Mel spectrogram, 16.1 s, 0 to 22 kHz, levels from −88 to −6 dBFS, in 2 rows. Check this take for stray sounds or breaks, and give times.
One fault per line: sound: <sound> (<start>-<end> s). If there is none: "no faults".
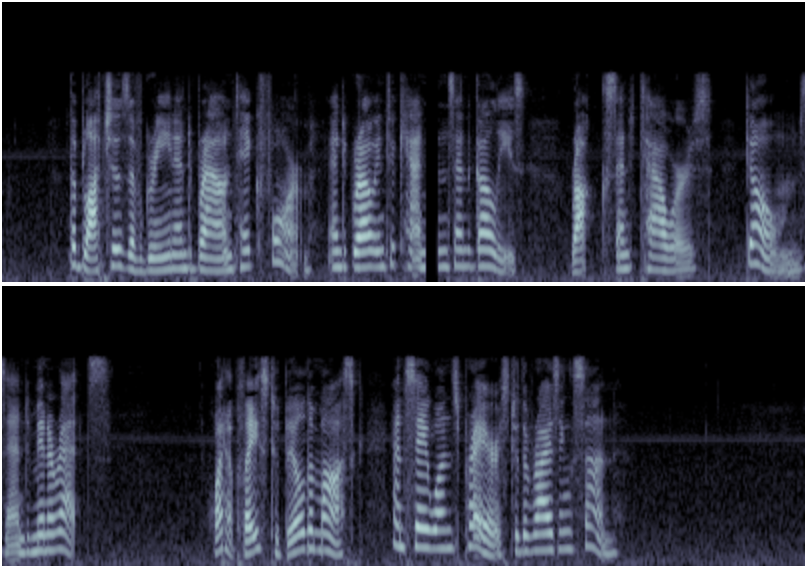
sound: dropout (4.2-4.4 s)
